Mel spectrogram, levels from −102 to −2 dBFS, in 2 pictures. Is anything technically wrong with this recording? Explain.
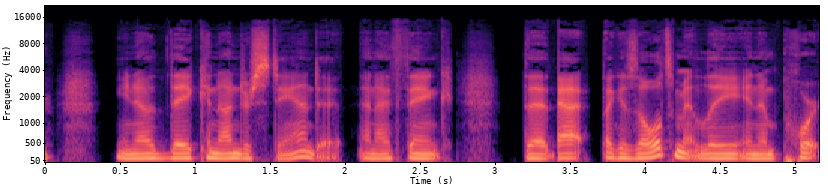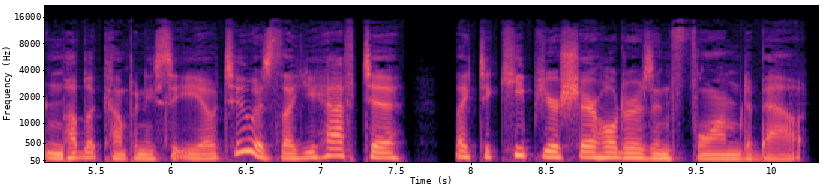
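Yes. Damaged data in a compressed stream occurs twice: at 3.42 s, between "I think that" and "like is ultimately an", and at 5.27 s, just after "is ultimately an important". Corrupted bytes make the decoder misread frames and lose sync, leaving a brief chirp or blip each time.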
